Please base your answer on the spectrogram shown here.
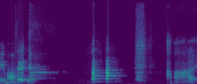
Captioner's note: laughing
